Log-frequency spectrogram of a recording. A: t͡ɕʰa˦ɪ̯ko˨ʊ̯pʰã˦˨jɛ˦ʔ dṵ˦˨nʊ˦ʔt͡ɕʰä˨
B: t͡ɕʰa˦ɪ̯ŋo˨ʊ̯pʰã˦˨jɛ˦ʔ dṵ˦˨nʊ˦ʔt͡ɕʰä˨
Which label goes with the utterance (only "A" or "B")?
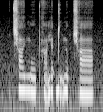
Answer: B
